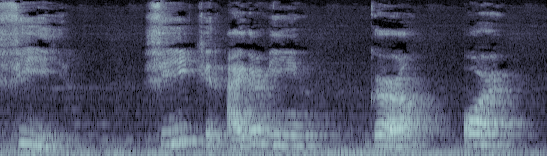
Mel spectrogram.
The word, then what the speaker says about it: fille: So, double L will be pronounced as y, like fille. Fille could either mean girl or daughter.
